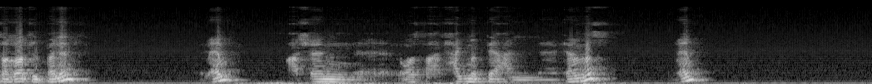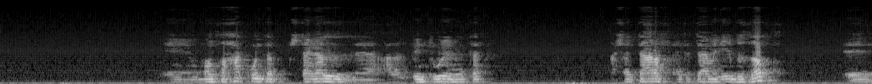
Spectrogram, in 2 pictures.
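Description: A mains buzz runs through the whole recording, built on 60 Hz and sitting roughly 30 dB below the wanted sound. It has a steady, raspy edge rather than a smooth hum because sharp switching spikes enter the signal twice per mains cycle, at 120 Hz. Those spikes spread energy across the 60 Hz harmonics well into the several-kilohertz range, pointing to a dimmer, rectifier or unshielded cable coupling into the audio path.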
